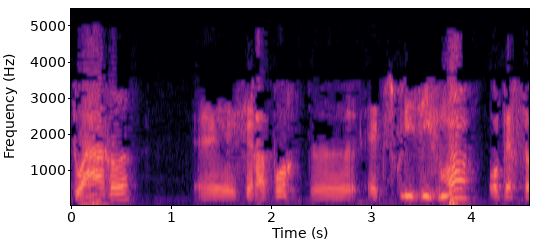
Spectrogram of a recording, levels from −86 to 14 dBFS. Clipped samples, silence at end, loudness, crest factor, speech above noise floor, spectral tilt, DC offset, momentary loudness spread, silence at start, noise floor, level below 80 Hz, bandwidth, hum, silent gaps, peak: under 0.1%; 0 s; -18 LUFS; 16 dB; 44 dB; -7.5 dB/octave; under 0.1%; 11 LU; 0 s; -61 dBFS; -36 dBFS; 5.2 kHz; none; none; -2 dBFS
